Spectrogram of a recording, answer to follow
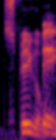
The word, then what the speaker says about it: Spiegel: Is it Spiegel or Spiegel? Spiegel. Josh Spiegel, yeah.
